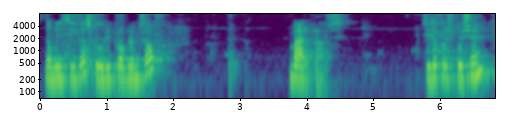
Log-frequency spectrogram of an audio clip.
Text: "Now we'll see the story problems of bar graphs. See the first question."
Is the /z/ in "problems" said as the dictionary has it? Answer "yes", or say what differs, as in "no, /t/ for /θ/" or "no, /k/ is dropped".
no, /s/ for /z/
